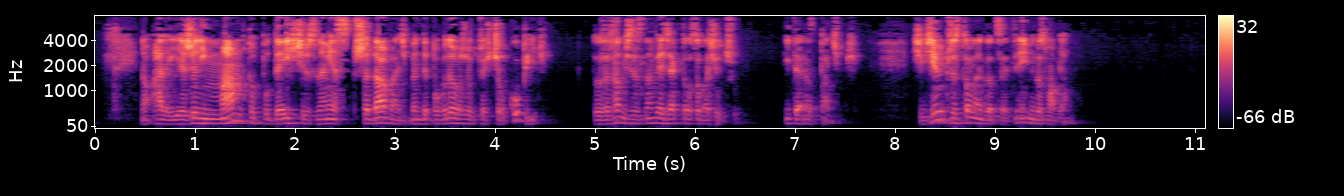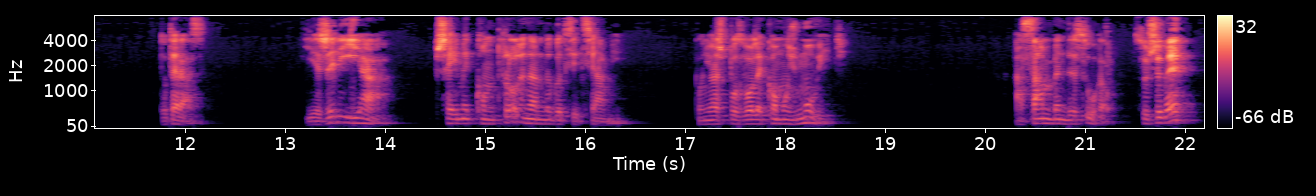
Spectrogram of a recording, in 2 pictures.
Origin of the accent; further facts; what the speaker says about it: Krakow, Lesser Poland, Poland; Z tej starej stolicy. Ja jestem Krakusem, urodziłem się w Krakowie.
